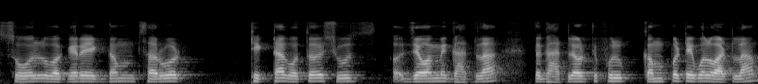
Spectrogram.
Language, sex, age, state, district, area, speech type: Marathi, male, 18-30, Maharashtra, Buldhana, urban, spontaneous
